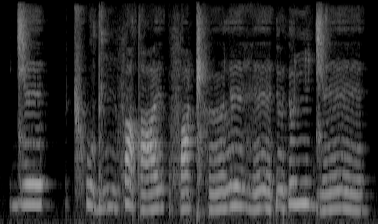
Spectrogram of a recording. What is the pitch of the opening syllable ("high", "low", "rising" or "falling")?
high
